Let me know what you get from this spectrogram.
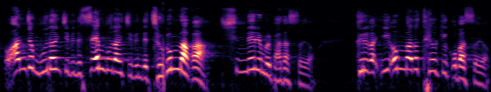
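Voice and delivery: ordinary talk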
